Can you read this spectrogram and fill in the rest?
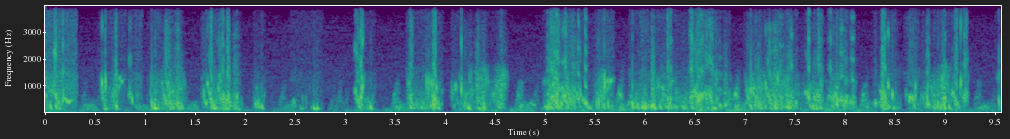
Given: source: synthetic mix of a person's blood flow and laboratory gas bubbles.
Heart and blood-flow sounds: Doppler ultrasound of blood flow; precordium
0.00-0.33 s: bubbles
0.52-0.98 s: bubbles
1.01-1.42 s: bubbles
1.55-1.98 s: bubbles
2.07-2.21 s: bubbles
2.44-2.79 s: bubbles
3.08-3.31 s: bubbles
3.60-3.98 s: bubbles
4.05-4.64 s: bubbles
4.97-5.71 s: bubbles
5.83-6.87 s: bubbles
6.98-8.12 s: bubbles
8.25-9.24 s: bubbles
9.49-9.57 s: bubbles
From the record:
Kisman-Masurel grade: 444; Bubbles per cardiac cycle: continuous sound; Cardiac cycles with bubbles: 100%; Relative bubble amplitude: maximal (0.775 to 0.999); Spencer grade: 4 (maximum detectable bubble signal sounding continuously throughout systole and diastole of every cardiac period, and overriding the amplitude of the normal cardiac signals); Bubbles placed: only in the low amplitude regions of the cardiac cycle

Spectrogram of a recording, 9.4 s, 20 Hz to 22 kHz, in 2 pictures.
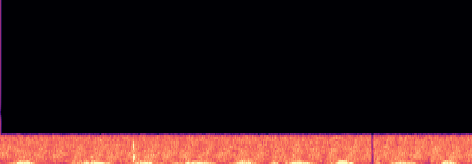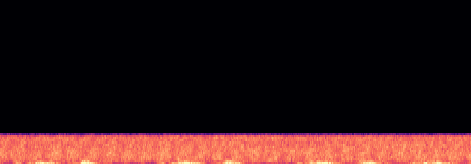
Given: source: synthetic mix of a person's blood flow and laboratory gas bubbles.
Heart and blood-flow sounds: Doppler ultrasound of blood flow; precordium
1.29-1.38 s: bubbles
From the record:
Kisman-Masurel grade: 112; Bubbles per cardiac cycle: 1 to 2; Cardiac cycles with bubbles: 1 to 10%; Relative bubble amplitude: moderate (0.250 to 0.450); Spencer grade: 1 (occasional bubble signal discernible with the cardiac motion signal, with majority of cardiac periods free of bubbles); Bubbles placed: only in the low amplitude regions of the cardiac cycle

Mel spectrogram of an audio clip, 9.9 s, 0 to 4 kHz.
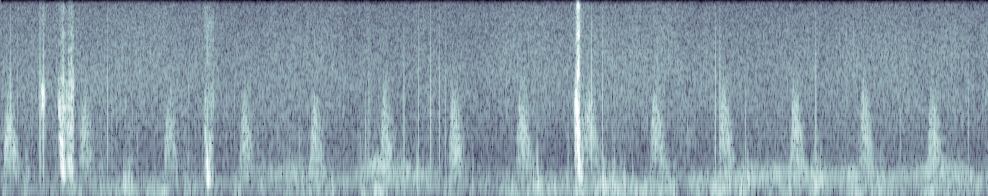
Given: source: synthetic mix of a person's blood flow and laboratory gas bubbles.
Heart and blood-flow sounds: Doppler ultrasound of blood flow; subclavian vein
0.40-0.45 s: bubbles
0.57-0.74 s: bubbles
2.04-2.13 s: bubbles
5.73-5.84 s: bubbles
From the record:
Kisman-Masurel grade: 123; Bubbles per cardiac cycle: 1 to 2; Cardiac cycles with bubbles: 10 to 50%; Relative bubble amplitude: loud (0.450 to 0.775); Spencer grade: 2 (many but less than half of the cardiac periods contain bubble signals, singularly or in groups); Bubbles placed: anywhere in the cardiac cycle

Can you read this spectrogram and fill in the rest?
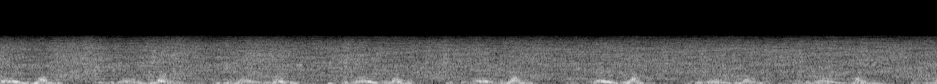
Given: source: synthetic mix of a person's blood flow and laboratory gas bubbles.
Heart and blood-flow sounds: Doppler ultrasound of blood flow; precordium
no bubbles
From the record:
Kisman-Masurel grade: 000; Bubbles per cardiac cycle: 0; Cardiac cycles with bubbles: 0%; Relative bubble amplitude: no bubbles discernible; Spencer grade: 0 (complete lack of bubble signals)

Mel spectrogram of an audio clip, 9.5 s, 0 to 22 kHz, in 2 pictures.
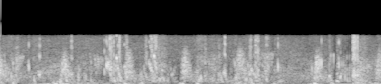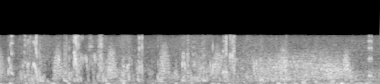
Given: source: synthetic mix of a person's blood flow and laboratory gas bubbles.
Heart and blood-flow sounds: Doppler ultrasound of blood flow; subclavian vein
0.00-0.54 s: bubbles
0.78-1.59 s: bubbles
1.78-2.25 s: bubbles
2.46-2.99 s: bubbles
3.03-3.52 s: bubbles
3.86-4.63 s: bubbles
4.71-4.79 s: bubbles
4.84-5.39 s: bubbles
5.46-6.84 s: bubbles
7.00-7.75 s: bubbles
7.83-8.50 s: bubbles
8.89-8.99 s: bubbles
9.11-9.21 s: bubbles
9.34-9.46 s: bubbles
From the record:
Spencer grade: 3 (all of the cardiac periods contain showers or single bubble signals, but not dominating or overriding the cardiac motion signals); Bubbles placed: anywhere in the cardiac cycle

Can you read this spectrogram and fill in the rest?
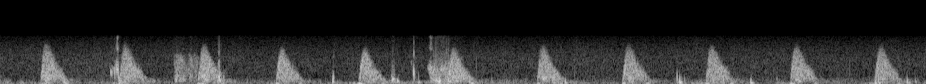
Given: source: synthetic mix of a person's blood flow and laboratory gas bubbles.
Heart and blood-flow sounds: Doppler ultrasound of blood flow; subclavian vein
1.08-1.24 s: bubbles
1.74-1.99 s: bubbles
2.17-2.27 s: bubbles
3.90-4.00 s: bubbles
4.09-4.17 s: bubbles
4.27-4.64 s: bubbles
From the record:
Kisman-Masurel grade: 223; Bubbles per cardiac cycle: several, 3 to 8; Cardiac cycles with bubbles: 10 to 50%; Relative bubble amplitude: loud (0.450 to 0.775); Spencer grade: 2 (many but less than half of the cardiac periods contain bubble signals, singularly or in groups); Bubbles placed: anywhere in the cardiac cycle

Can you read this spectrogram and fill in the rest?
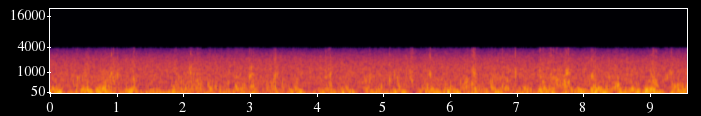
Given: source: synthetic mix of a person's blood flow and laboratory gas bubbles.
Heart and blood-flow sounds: Doppler ultrasound of blood flow; precordium
0.05-0.15 s: bubbles
0.25-0.62 s: bubbles
0.68-1.07 s: bubbles
1.22-1.32 s: bubbles
1.86-2.54 s: bubbles
2.66-3.15 s: bubbles
3.22-3.80 s: bubbles
4.10-4.26 s: bubbles
4.60-4.85 s: bubbles
4.92-5.02 s: bubbles
5.06-5.28 s: bubbles
5.37-5.80 s: bubbles
5.89-6.55 s: bubbles
6.57-7.25 s: bubbles
7.32-7.91 s: bubbles
8.05-8.86 s: bubbles
8.94-9.57 s: bubbles
From the record:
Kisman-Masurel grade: 342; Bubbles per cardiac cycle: rolling drumbeat, 9 or more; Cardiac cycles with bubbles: 100%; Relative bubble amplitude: moderate (0.250 to 0.450); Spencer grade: 3 (all of the cardiac periods contain showers or single bubble signals, but not dominating or overriding the cardiac motion signals); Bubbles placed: anywhere in the cardiac cycle

